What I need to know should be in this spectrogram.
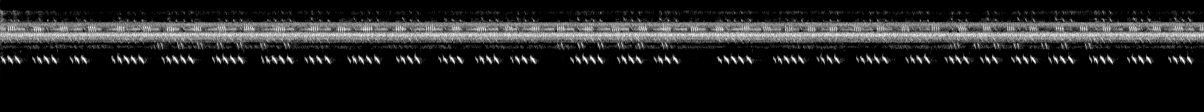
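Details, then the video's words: Rhythmic nocturnal cricket chirps, each a rapid run of high clicks, repeat steadily over a continuous hissing insect backdrop with near silence below. "Sounds of Night Crickets"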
